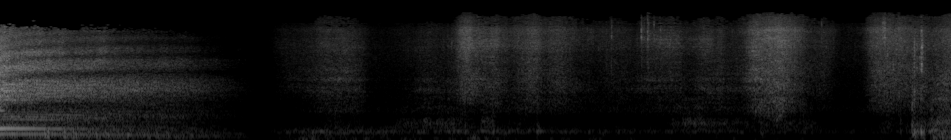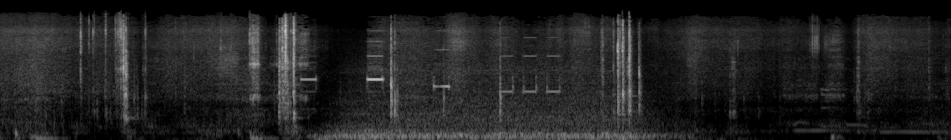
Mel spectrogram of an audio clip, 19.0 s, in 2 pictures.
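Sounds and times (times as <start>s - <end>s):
car engine starting and idling: 11.8s - 16.8s
short beeps: 12.5s - 15.2s.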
